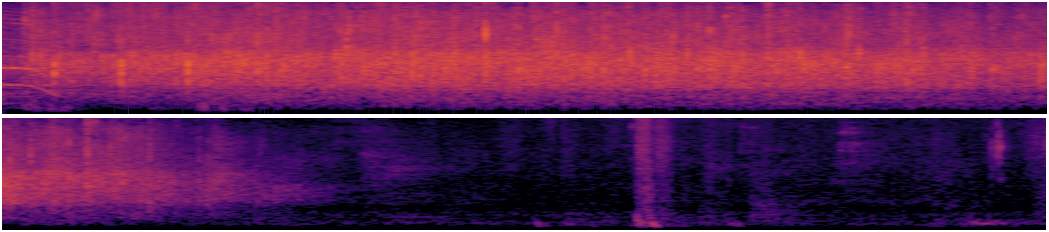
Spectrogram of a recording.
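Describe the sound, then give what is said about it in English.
A church audience at First Church applauds warmly to welcome guest speakers, dense steady clapping from many hands for about six seconds, then fading out into quiet with a few faint shuffles and a brief bump. “Let's give them a warm First Church welcome.”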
